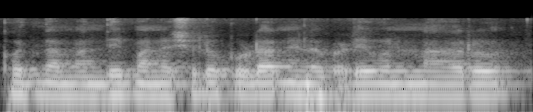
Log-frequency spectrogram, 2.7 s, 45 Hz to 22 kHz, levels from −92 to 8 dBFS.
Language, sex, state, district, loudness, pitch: Telugu, male, Telangana, Hyderabad, -17 LUFS, 110 Hz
